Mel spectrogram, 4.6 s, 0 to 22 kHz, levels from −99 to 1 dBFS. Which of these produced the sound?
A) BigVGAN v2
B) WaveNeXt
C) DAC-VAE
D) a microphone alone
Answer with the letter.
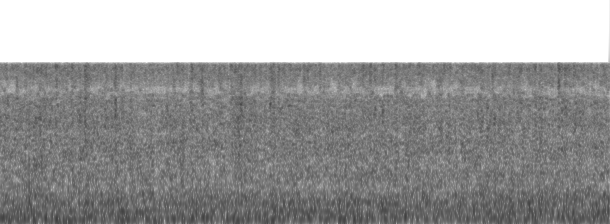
B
